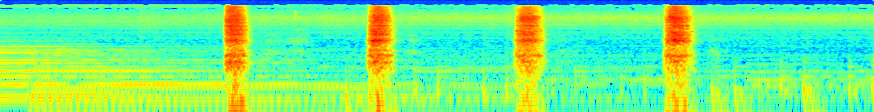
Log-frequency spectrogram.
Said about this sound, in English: Or no, that was not her at all. A wet, rapid breathing. Waiting for me at the door to City Hall. What she had been fleeing from. The beagle puppy.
